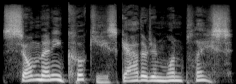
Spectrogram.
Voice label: touch, en; Cookie Run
